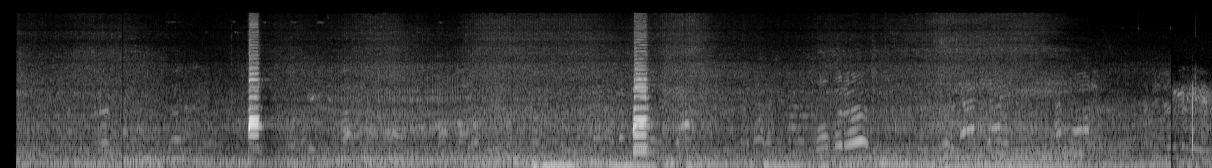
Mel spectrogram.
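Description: Two short car-horn toots about five seconds apart, the loudest sounds here, over the steady low rumble of cars moving off.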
